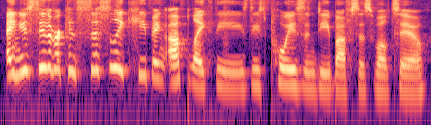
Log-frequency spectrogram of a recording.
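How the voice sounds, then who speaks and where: A young woman who creates gaming content chats through her gameplay for viewers, upbeat despite sounding sniffly from a sinus infection. Her medium-pitched voice swings widely and moves briskly, recorded indoors on a desk mic with faint music behind.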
